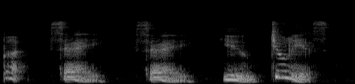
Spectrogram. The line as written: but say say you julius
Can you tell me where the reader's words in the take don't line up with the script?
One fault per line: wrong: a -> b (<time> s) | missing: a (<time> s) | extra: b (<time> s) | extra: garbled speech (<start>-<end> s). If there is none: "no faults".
no faults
